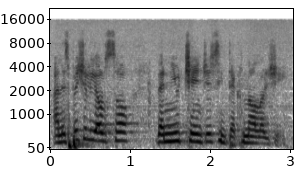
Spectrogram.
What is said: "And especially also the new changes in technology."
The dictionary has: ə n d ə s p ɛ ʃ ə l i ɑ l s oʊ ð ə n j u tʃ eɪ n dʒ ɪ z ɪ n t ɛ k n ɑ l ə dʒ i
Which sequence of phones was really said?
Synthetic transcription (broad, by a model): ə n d ə s p ɛ ʃ ə l i ɑ l s oʊ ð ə n j u tʃ eɪ n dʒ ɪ s ɪ n t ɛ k n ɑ l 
